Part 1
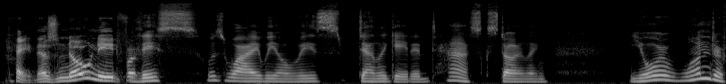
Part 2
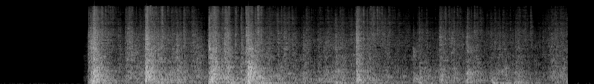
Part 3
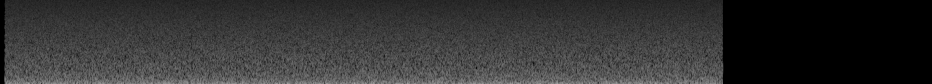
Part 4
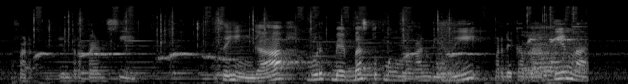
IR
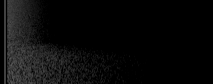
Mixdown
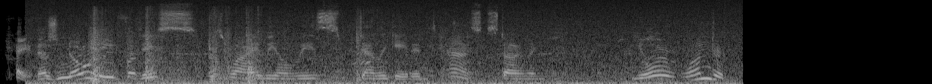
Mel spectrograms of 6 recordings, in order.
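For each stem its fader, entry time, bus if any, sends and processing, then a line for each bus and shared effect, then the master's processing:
-8.0 dB, 0.00 s, no send, peak limiter -21 dBFS, peak gain reduction 9.5 dB; steep high-pass 230 Hz 72 dB/octave; sine folder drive 9 dB, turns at -14.5 dBFS
-3.0 dB, 0.00 s, no send, auto duck -8 dB, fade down 1.40 s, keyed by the first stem
-4.5 dB, 0.20 s, no send, bass shelf 91 Hz +7 dB
-14.5 dB, 0.90 s, no send, none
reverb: none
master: none

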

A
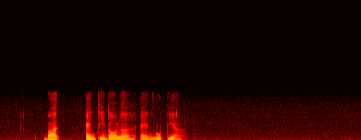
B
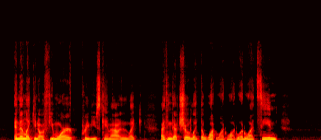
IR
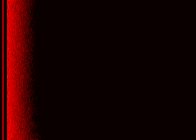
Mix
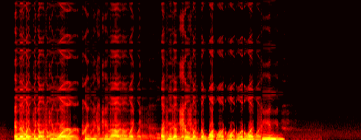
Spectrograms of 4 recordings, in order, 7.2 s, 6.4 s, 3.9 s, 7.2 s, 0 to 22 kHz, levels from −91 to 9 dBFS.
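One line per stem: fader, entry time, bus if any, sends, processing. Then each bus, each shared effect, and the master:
-10.5 dB, 0.00 s, no send, echo send -12 dB, auto duck -9 dB, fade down 0.30 s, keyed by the second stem
+1.0 dB, 0.00 s, no send, echo send -12.5 dB, small resonant body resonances 200/630 Hz, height 13 dB, ringing for 50 ms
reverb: none
echo: delay 155 ms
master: peaking EQ 920 Hz +7.5 dB 1.8 oct; overdrive pedal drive 14 dB, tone 1.8 kHz, clips at -3.5 dBFS; decimation joined by straight lines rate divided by 6×

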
